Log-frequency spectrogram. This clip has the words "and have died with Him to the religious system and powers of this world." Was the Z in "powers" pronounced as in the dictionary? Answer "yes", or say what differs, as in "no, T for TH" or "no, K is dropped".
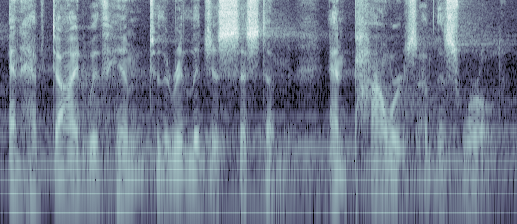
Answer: yes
